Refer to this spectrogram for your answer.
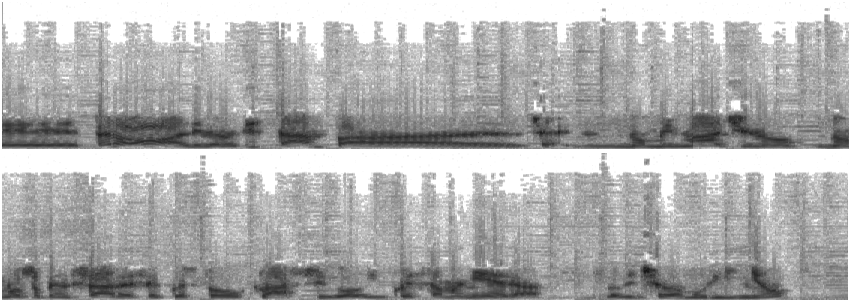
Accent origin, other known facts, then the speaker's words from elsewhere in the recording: Emilia-Romagna, Italy; io sono emiliano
